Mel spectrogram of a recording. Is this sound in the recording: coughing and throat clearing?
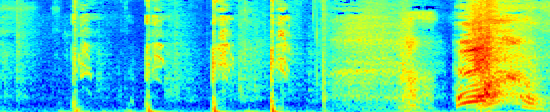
yes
